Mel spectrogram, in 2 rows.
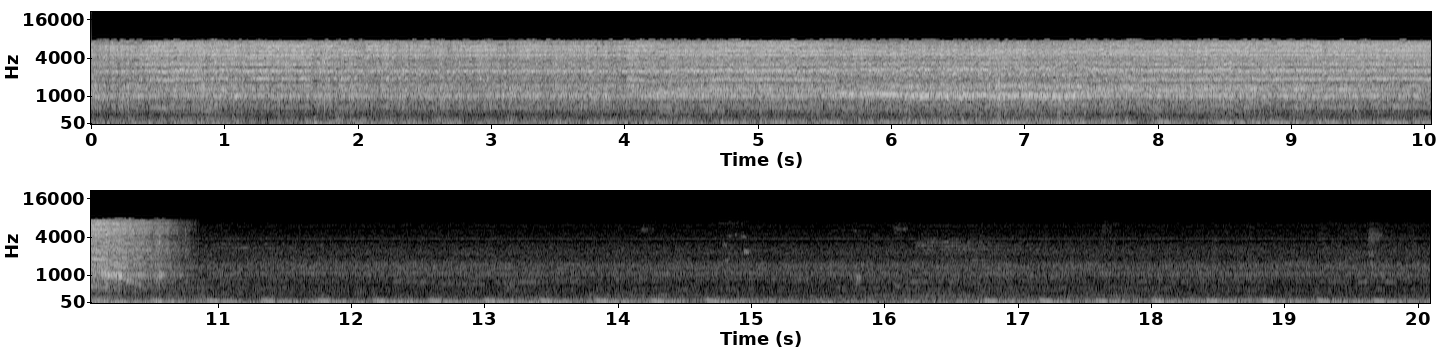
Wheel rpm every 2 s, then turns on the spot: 170, 170, 160, 160, 160, 30, 0, 0, 0, 0.
none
